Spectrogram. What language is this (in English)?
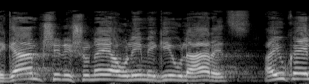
Hebrew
